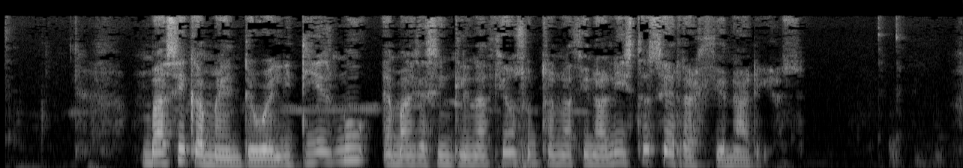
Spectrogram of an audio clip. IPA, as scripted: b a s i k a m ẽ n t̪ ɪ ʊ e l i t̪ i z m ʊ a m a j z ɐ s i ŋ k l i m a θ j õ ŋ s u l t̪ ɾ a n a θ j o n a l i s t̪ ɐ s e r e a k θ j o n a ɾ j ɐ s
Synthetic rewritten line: b a s i k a m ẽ n t̪ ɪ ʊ e l i t̪ i z m ʊ ɛ m a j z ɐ s i ŋ k l i n a θ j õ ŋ s u l t̪ ɾ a n a θ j o n a l i s t̪ ɐ s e r e a k θ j o n a ɾ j ɐ s

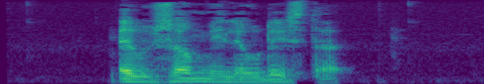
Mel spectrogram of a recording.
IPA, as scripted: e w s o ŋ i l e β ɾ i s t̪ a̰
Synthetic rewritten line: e w s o m i l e w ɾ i s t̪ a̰

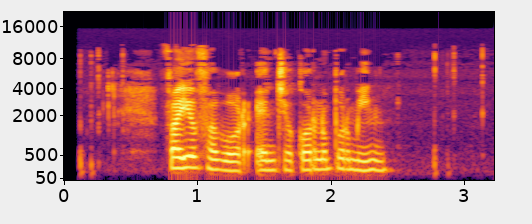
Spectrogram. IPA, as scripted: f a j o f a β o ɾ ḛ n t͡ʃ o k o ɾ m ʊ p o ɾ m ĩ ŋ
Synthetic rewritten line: f a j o f a β o ɾ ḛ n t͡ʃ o k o ɾ n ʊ p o ɾ m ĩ ŋ

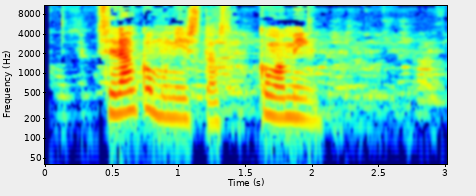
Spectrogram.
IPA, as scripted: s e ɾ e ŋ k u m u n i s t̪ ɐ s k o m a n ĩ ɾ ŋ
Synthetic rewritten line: s e ɾ a ŋ k o m u n i s t̪ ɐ s k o m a m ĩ ŋ

